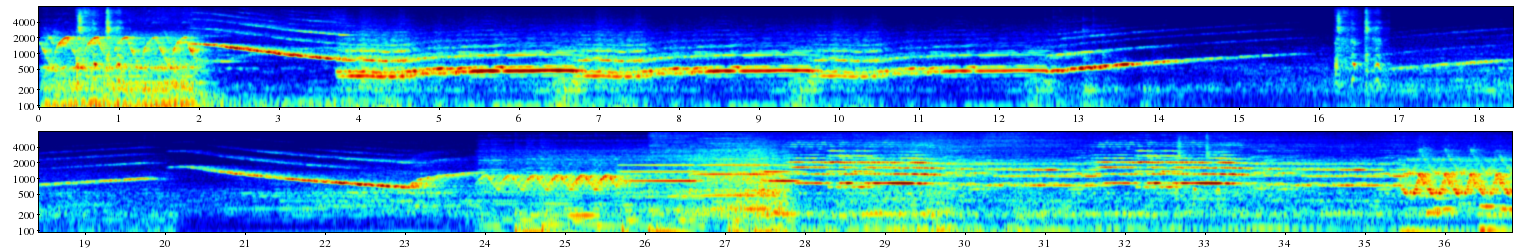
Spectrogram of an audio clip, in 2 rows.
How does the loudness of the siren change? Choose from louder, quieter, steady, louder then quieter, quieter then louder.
quieter then louder.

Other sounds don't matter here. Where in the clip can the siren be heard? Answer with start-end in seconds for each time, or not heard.
0.0-36.8.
